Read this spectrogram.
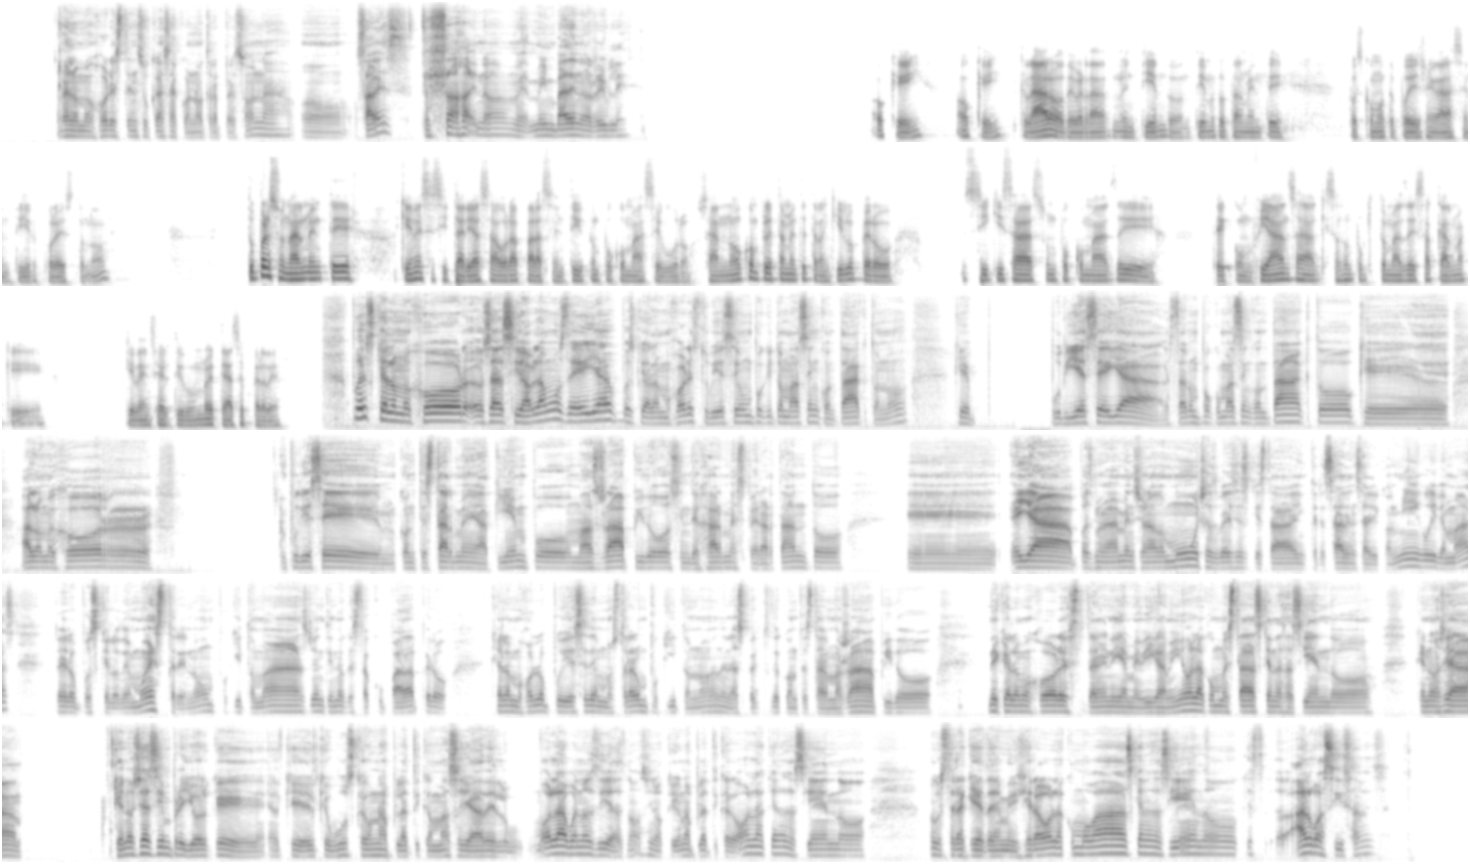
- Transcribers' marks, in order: laughing while speaking: "Ay"; other background noise
- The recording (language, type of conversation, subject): Spanish, advice, ¿Cómo puedo aceptar la incertidumbre sin perder la calma?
